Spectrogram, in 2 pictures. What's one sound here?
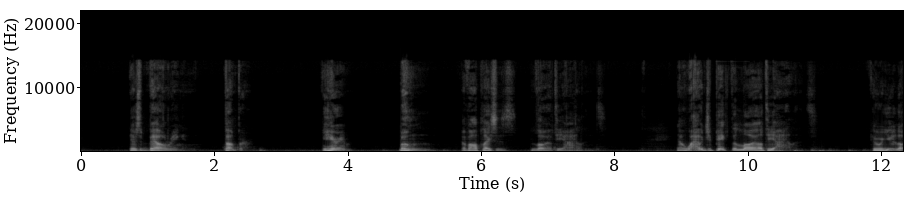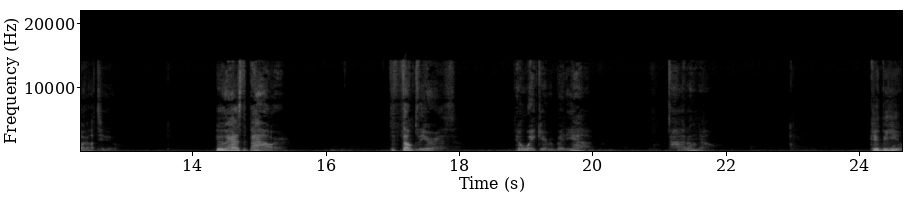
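A middle-aged man talks with animation close to a microphone, with pauses between phrases.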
